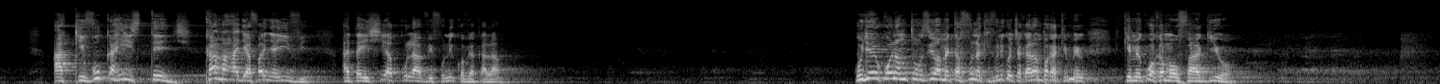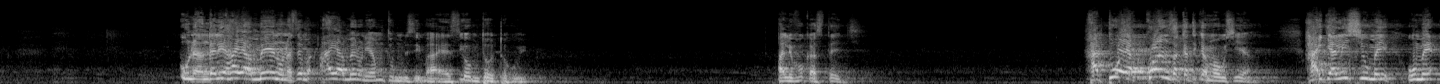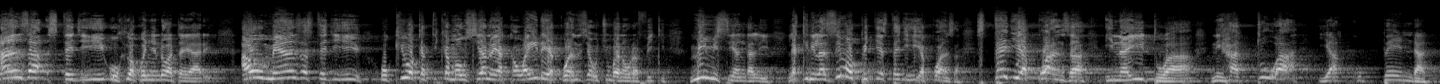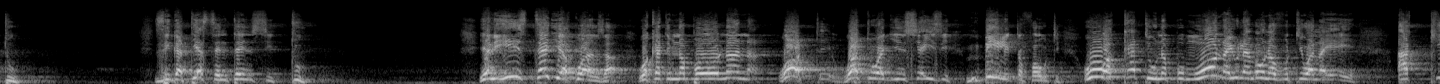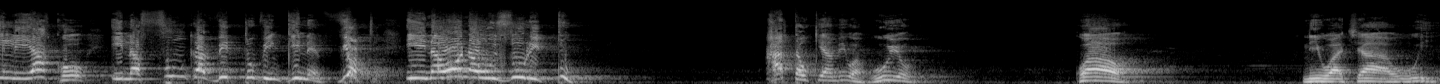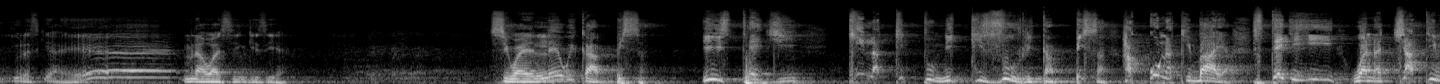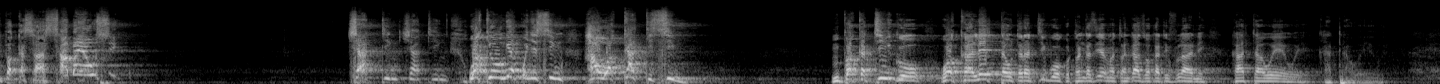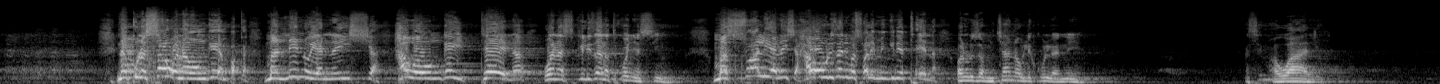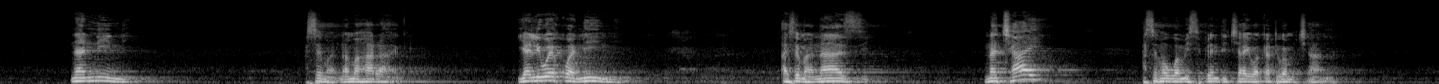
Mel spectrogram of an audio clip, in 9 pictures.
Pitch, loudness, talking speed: 175 Hz, -20 LUFS, 95 wpm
